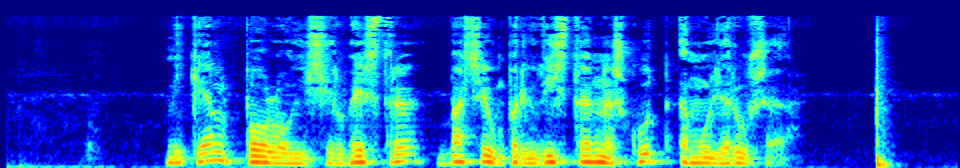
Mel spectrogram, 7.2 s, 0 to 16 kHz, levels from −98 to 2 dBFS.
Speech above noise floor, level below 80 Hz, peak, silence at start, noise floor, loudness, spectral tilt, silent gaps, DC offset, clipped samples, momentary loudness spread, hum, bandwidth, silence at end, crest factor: 50 dB; -48 dBFS; -8 dBFS; 1.25 s; -75 dBFS; -26 LUFS; -6 dB/octave; none; under 0.1%; under 0.1%; 12 LU; none; 11.5 kHz; 0.5 s; 20 dB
